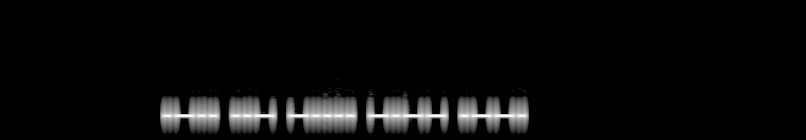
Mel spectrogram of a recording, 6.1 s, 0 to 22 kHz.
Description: Morse code, heard as a keyed tone, about 27 wpm, 700 Hz. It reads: LU6YP
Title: DXCC-100 Call Signs - 5 Characters - 28wpm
